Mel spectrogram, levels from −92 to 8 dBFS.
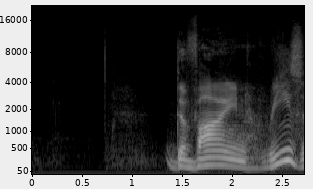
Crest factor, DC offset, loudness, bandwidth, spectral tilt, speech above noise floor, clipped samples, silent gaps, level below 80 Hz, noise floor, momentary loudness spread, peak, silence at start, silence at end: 20 dB; under 0.1%; -35 LUFS; 16 kHz; -6 dB/octave; 46 dB; under 0.1%; none; -82 dBFS; -80 dBFS; 9 LU; -18 dBFS; 1.35 s; 0 s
